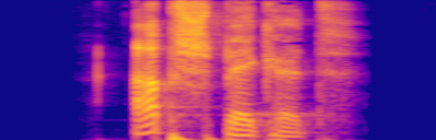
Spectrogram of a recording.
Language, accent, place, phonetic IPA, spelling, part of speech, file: German, Germany, Berlin, [ˈapˌʃpɛkət], abspecket, verb, De-abspecket.ogg
- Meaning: second-person plural dependent subjunctive I of abspecken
